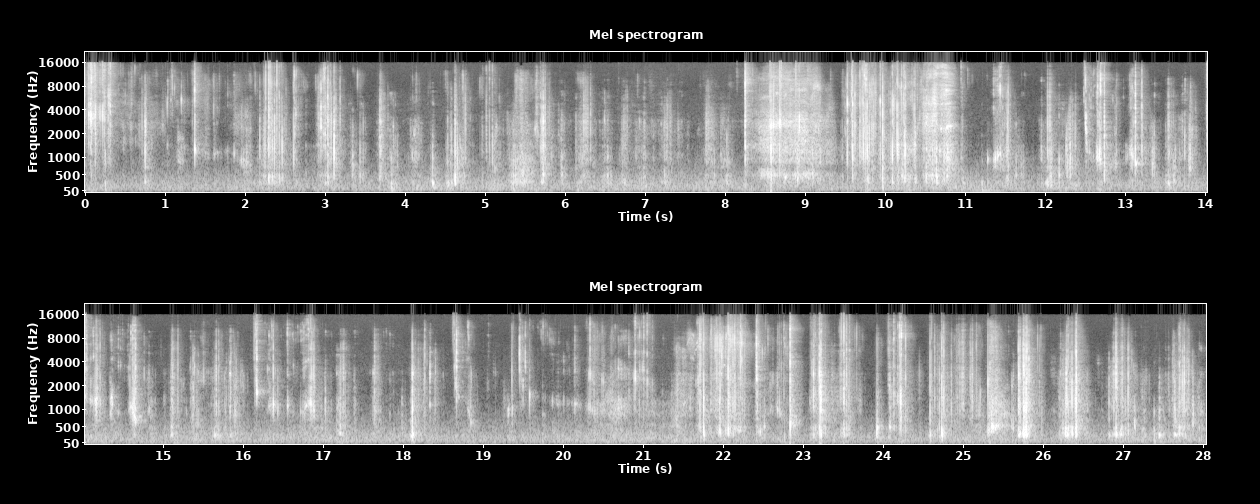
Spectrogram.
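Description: Close-miked eating sounds: crab shell and legs being bitten and crunched, with wet chewing between bites, in irregular crackly clusters that come thicker at times.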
